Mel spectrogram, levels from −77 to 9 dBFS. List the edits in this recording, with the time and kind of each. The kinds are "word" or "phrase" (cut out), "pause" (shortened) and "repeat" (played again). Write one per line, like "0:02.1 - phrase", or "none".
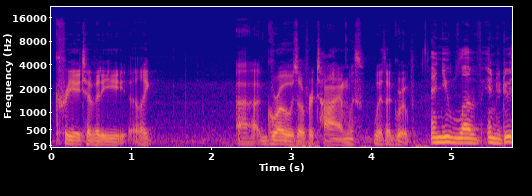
none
